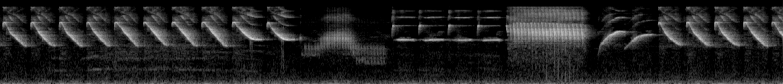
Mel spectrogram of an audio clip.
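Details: Singing canary: a string of fast downward-sweeping whistles, a harsh buzzy burst, a short stuttering series of clipped notes, a loud noisy rasp, then more quick swooping whistles.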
